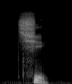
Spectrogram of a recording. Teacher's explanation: The correct third tone has that little dip in the middle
